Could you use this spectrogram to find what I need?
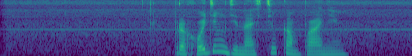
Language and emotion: Russian, positive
